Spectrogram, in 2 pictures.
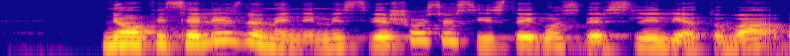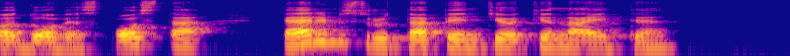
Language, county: Lithuanian, Šiauliai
